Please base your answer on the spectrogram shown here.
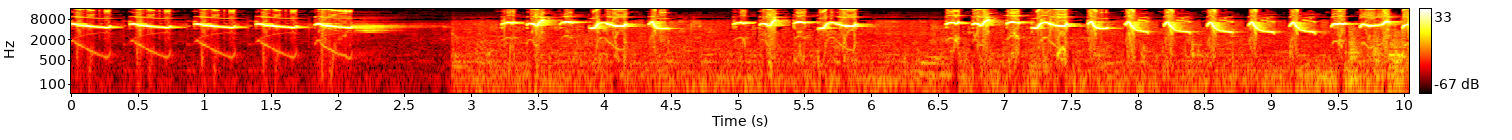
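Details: Crimson sunbird, a varied song used for tutoring cage birds: five sharp high downslurred notes, a gap, then rapid thin high chirps and twisting whistles in quick bursts, with faint low background hum.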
